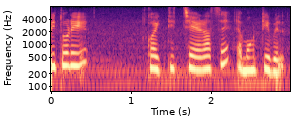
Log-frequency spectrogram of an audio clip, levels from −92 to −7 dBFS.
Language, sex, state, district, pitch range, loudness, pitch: Bengali, female, Tripura, West Tripura, 250-315 Hz, -13 LUFS, 270 Hz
